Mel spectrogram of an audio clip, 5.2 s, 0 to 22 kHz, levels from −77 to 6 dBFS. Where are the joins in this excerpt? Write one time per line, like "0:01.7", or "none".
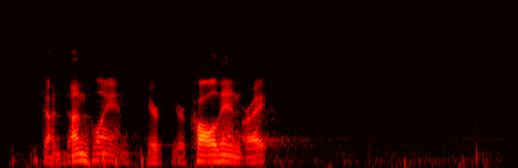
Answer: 0:02.4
